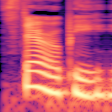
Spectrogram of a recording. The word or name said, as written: Sterope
